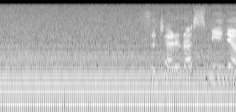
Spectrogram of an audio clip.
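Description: Steady electrical hum in the audio feed: a constant low buzz with a ladder of evenly spaced overtones. A voice cuts in briefly near the end.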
